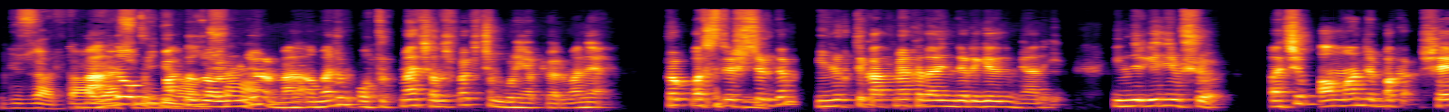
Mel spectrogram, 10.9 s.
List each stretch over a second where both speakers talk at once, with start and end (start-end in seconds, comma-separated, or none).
0.6-2.0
